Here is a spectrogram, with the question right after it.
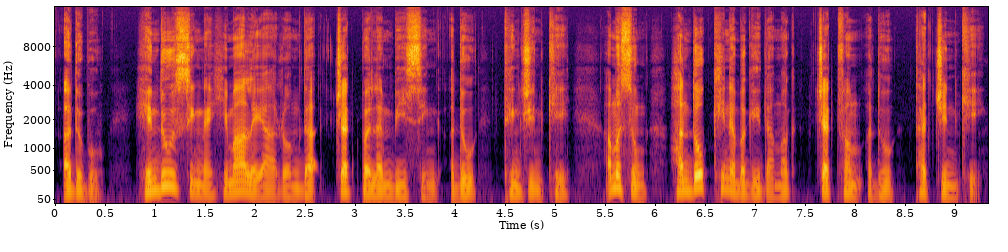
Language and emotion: Manipuri, neutral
